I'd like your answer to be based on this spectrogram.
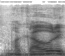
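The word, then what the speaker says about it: Макалу: Макало ли как се казва? Ударението. – Точно така.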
